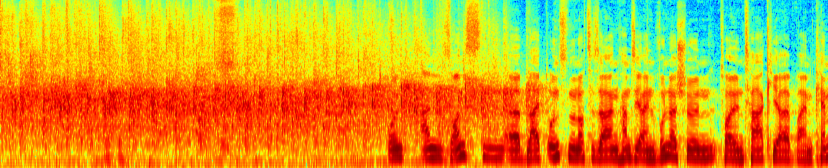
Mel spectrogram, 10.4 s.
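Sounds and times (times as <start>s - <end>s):
audience applause: 0.0s - 6.8s
speech: 1.3s - 1.8s, 4.8s - 10.3s.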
